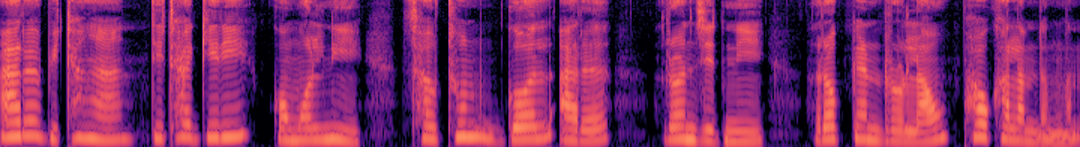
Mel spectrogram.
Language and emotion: Bodo, neutral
